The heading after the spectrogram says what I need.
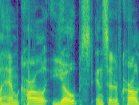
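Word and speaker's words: Jobst: people call him Carl Yops instead of Carl Jobs, even though that's how it's pronounced because it's a Germanic name.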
